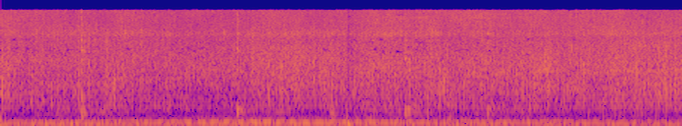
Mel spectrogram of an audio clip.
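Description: Diced papaya and potato frying in hot mustard oil in a steel kadhai, a steady sizzle with a low rumble underneath. A steel slotted spoon clicks and scrapes against the pan a few times as the pieces are stirred.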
